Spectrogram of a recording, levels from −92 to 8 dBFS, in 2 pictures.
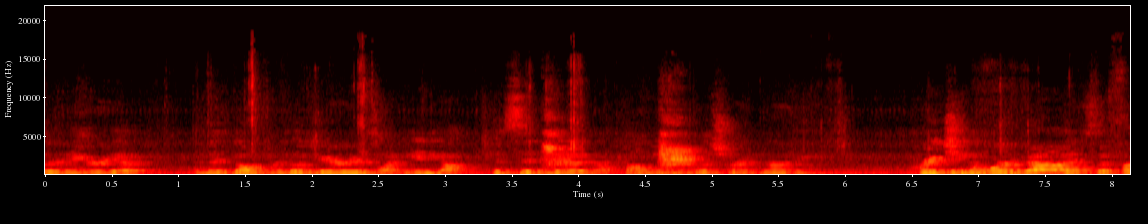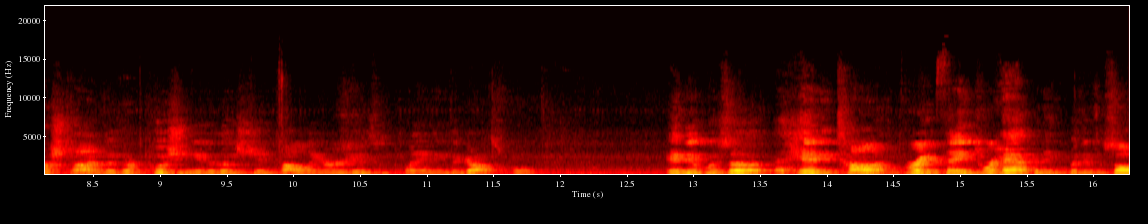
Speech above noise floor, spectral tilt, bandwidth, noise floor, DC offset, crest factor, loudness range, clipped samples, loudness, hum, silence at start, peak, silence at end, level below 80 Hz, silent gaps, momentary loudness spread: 20 dB; -5.5 dB/octave; 15.5 kHz; -55 dBFS; under 0.1%; 22 dB; 10 LU; under 0.1%; -36 LUFS; none; 0 s; -14 dBFS; 0 s; -62 dBFS; none; 18 LU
